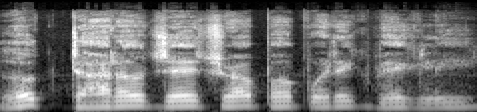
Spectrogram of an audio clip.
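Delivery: loud declaiming voice. Showing the impressions used to be done: Donald Trump impression. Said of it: "I used to do the Trump impression a lot".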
